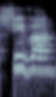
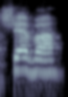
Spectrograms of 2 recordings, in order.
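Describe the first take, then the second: First: An ee vowel separates the sh and v. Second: An eh vowel separates the sh and v. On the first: "Not shiva" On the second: "not sheva"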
